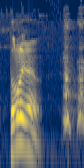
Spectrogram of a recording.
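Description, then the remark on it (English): A neighbor's dog lets out one drawn-out, wavering bark, then two short, quick barks after a brief pause, clear with nothing else behind them. “It's like, it's the neighbor's dog.”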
